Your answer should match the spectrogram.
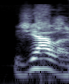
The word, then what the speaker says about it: Giallo: Giallo. Giallo.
